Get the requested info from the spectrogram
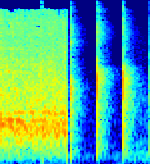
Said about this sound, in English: The applause didn't go on long enough.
